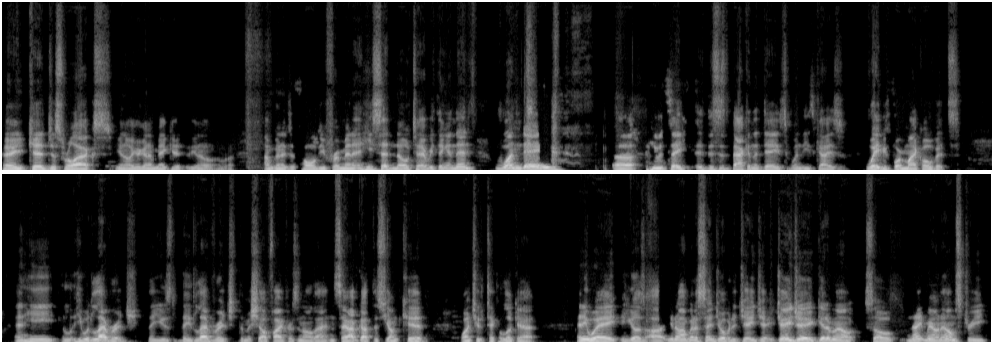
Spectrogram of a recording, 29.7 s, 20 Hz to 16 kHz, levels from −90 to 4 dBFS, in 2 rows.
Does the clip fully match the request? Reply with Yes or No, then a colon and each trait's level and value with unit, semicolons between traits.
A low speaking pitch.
Yes: low, 100 Hz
